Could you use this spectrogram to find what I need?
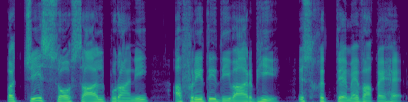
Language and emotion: Urdu, neutral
